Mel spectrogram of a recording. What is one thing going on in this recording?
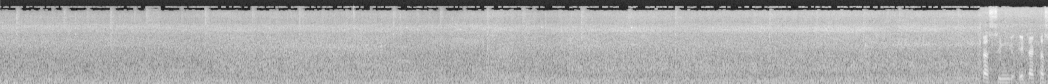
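A river rushes over rocks nearby.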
